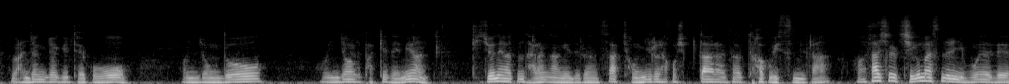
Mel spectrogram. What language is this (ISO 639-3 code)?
kor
